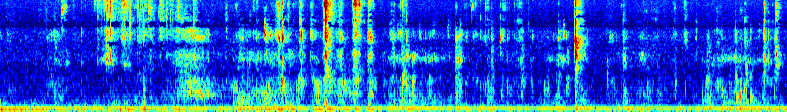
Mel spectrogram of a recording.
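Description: Faint close-up chewing and crunching of fried chicken wings, with scattered small mouth clicks, the sharpest about two-thirds of the way through, over a steady low hum.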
